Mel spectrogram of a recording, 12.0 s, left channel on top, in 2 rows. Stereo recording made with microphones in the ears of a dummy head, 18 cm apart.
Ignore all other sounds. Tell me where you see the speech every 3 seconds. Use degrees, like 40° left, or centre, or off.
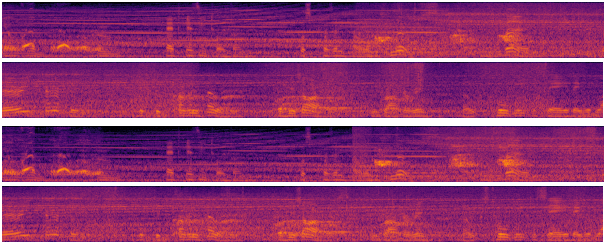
30° left, 20° left, 10° right, 40° right.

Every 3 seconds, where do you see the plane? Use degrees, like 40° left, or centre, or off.
40° left, centre, 30° right, 50° right.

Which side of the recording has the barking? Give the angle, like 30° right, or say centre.
30° right.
